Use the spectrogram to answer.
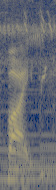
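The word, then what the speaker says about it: wyd: got their name from an Afrikaans word for why that's pronounced fight a little misunderstanding and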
